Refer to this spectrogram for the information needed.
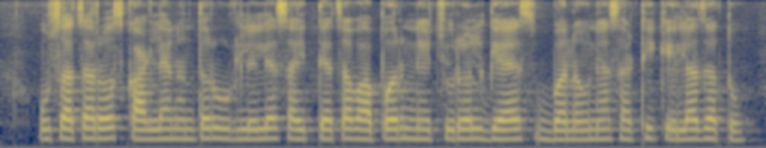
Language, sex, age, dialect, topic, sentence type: Marathi, female, 25-30, Varhadi, agriculture, statement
